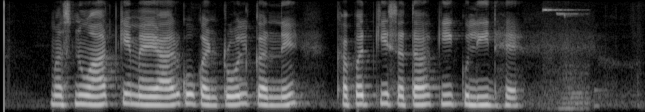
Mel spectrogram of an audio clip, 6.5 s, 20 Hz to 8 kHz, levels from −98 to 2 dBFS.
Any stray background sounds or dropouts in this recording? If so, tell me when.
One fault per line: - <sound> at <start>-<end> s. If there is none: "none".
- squeak at 5.4-5.9 s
